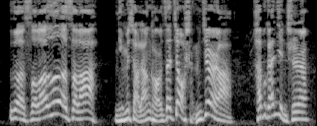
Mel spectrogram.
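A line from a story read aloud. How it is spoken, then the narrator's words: Loud shout. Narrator (Chinese): 悠悠大声喊着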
